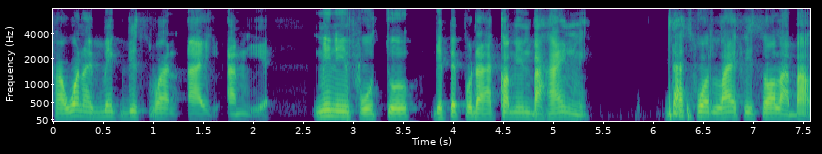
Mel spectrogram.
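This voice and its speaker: A man talks in a Nigerian accent. The sound is dry and close, with no echo. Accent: Nigerian Igbo English. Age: 60s. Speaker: political activist. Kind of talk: impassioned political speech. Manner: halting, many fillers; animated.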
